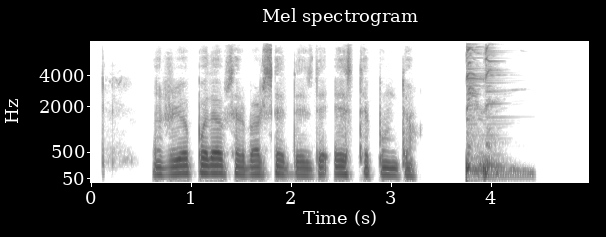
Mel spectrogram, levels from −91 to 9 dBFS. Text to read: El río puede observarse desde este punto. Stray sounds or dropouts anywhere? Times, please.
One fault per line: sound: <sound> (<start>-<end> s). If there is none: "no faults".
sound: dropout (1.8-1.8 s)
sound: thud (3.7-4.4 s)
